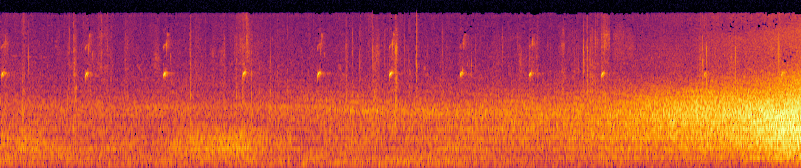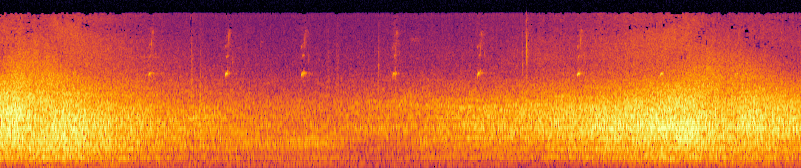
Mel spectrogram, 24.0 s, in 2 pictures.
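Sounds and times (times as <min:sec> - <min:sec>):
vehicle tyre and road noise: 0:00.0 - 0:24.0
small bird chirping: 0:01.0 - 0:02.7, 0:03.6 - 0:03.9, 0:04.7 - 0:09.4, 0:14.2 - 0:14.4, 0:15.3 - 0:15.6, 0:16.4 - 0:16.9, 0:17.8 - 0:18.3, 0:19.1 - 0:19.4.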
